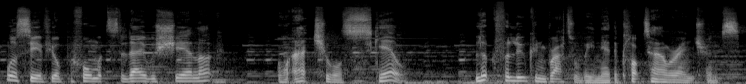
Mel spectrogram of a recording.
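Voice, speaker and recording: A man playing a teenage wizard in a fantasy game, charming and conspiratorial. His intonation is lively and full of teasing confidence. Music plays prominently behind him. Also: medium pitch, moderate pace, close to an everyday voice. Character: cocky, charming, rule-breaking teenage male wizard student. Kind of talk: video game cutscene acting.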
